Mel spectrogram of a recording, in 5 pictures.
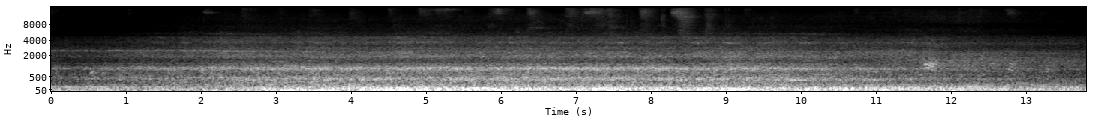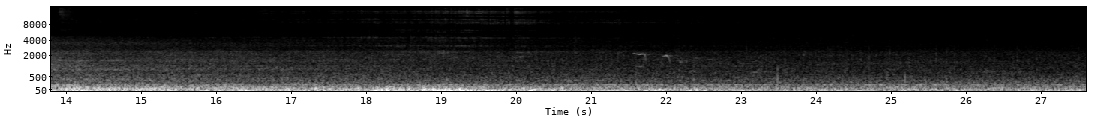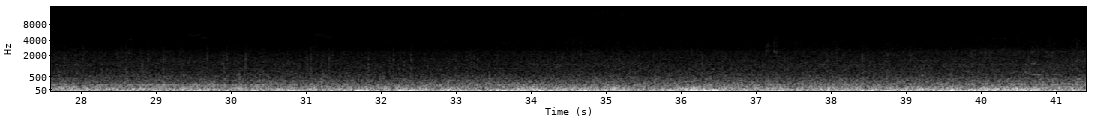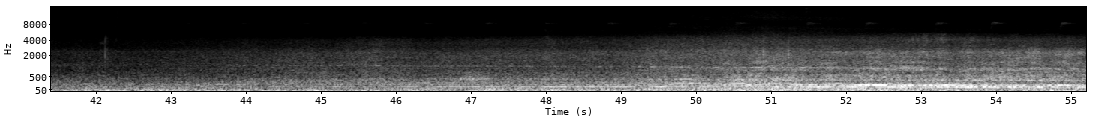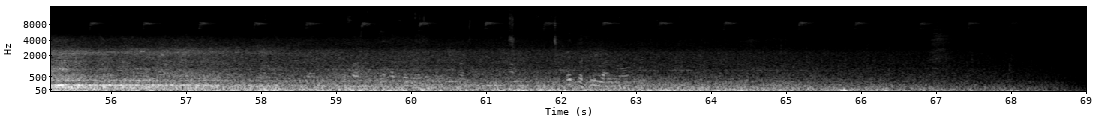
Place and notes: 中山區集英里, Taipei City - walking in the Street
walking in the Street, MRT train sound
